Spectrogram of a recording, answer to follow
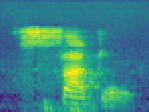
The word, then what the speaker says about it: subtle: It's not subtle, it's subtle.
